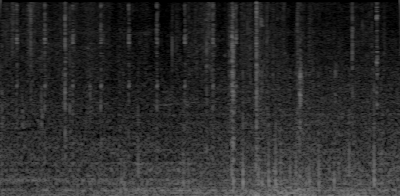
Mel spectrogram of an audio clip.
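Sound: car driving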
